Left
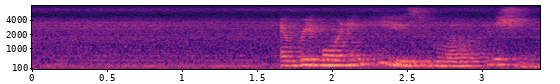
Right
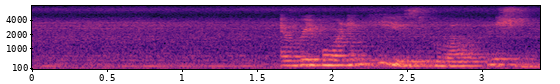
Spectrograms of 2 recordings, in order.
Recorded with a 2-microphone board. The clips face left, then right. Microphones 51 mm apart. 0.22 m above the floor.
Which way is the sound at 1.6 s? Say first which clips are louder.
Left 1 dB; 25° left (ahead or behind).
